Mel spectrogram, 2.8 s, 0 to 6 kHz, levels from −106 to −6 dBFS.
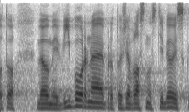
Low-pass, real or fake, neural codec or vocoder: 5.4 kHz; real; none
